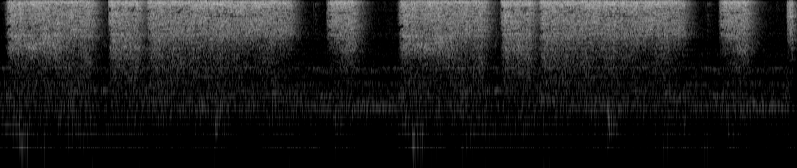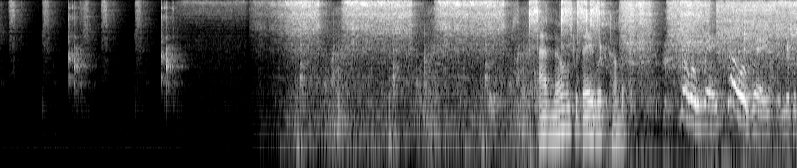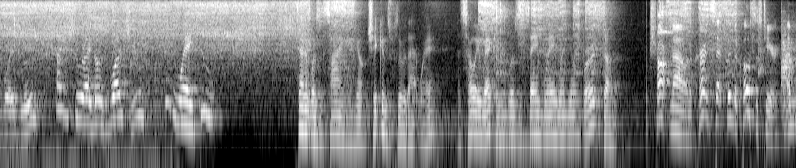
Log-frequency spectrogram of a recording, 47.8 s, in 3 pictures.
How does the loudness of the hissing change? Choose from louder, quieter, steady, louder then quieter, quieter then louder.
louder.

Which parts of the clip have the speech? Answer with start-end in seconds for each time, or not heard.
26.2-28.5, 29.5-36.2, 37.8-47.7.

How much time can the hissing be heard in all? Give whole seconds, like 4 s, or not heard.
48 s.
